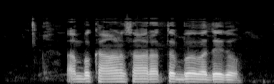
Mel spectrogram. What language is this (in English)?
Sindhi Bhil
